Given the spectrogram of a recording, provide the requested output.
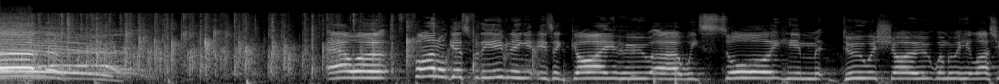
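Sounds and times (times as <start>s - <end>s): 
live audience clapping and cheering: 0.0s - 5.5s
speech: 4.6s - 9.9s.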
